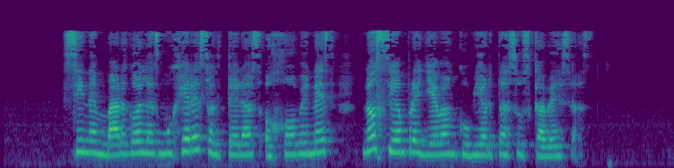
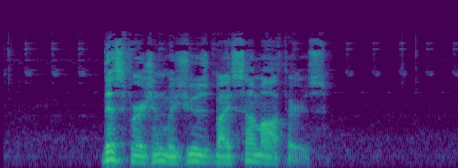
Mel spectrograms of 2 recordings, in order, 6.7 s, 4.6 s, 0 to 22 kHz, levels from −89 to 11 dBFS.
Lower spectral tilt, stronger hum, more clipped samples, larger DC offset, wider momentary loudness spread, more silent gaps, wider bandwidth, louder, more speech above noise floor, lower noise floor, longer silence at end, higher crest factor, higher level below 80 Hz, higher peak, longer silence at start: second, -2 dB/octave vs -4 dB/octave; neither; neither; neither; second, 9 LU vs 13 LU; neither; about the same, 12 kHz vs 11 kHz; about the same, -25 LUFS vs -24 LUFS; first, 48 dB vs 41 dB; first, -73 dBFS vs -65 dBFS; second, 0.85 s vs 1.35 s; about the same, 20 dB vs 24 dB; second, -68 dBFS vs -54 dBFS; about the same, -6 dBFS vs -4 dBFS; second, 0.65 s vs 1 s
